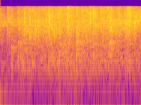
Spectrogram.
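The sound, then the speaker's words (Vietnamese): A steady burst of applause from a crowd: dense, crackling hand claps blur into a continuous wash of noise that stays loud and even for the whole two seconds, with no voices over it. “cho một tràng pháo tay thật lớn nào”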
